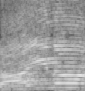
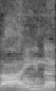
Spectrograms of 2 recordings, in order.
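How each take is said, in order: First: The word is said drawn out, stretched. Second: The word is said short, without stretching. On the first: A mocking insult calling him a shepherd. The speaker calls it wrong. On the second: A respectful plea to be treated with care. The speaker calls it right.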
